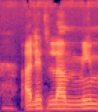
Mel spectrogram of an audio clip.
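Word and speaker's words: الم: তাসদিদ তাসদিদের উপরে জবর পাওয়া যায় তো আমরা আলিফ লাম মিম মা পড়বো না আমরা আলিফ লাম মিম সূরাতুল বাকারার মতই পড়বো আলিফ লাম মিম আলিফ লাম মিম আলিফ তাড়াতাড়ি বলবো আলিফ টান দেওয়া লাগবে না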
